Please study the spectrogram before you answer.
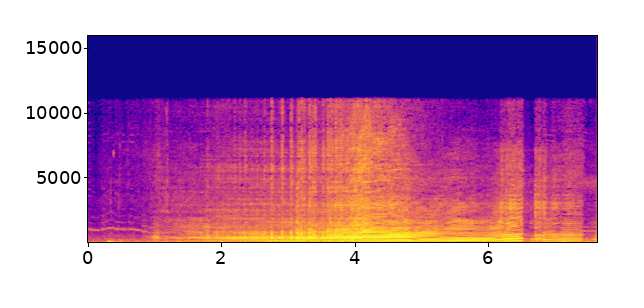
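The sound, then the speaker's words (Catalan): A motorcycle engine roars past, loud and buzzing, its pitch climbing and then wavering up and down as it revs, before dropping off sharply near the end. “Això quina moto és? Ja sé per on va.”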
